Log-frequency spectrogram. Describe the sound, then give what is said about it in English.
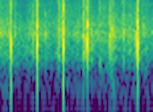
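A group at the Bridge claps hands to welcome first-time guests, in a quick, steady rhythm, about six crisp claps evenly spaced over a second and a half, moderately loud with no talking. “Can we welcome our first-time guest with a hand clap?”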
